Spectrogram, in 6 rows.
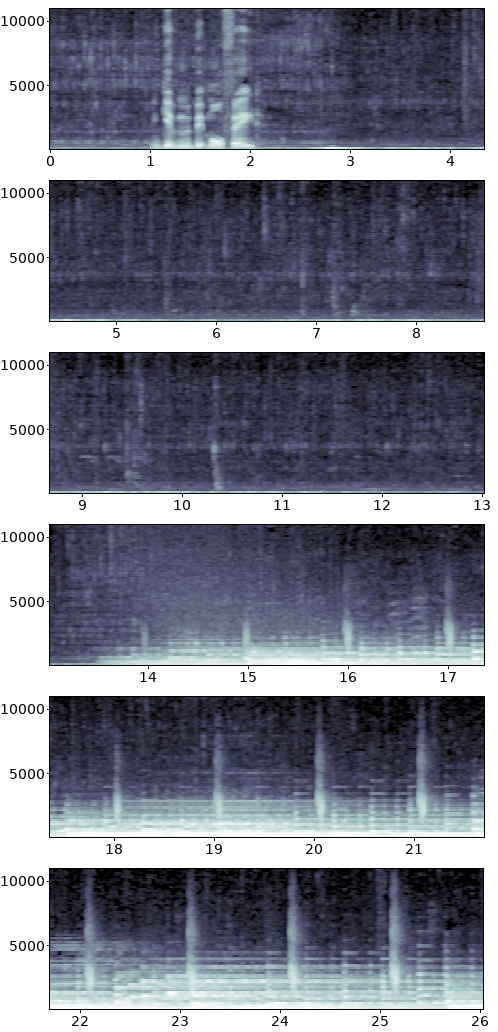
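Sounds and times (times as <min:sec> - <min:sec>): water trickling and dripping: 0:00.0 - 0:26.0
background music: 0:13.5 - 0:26.0.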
